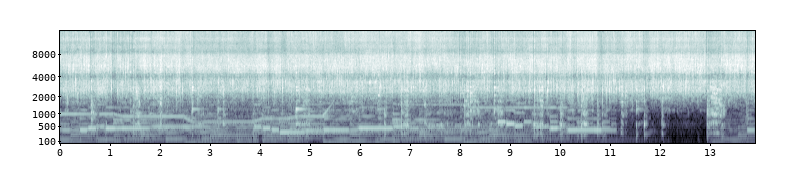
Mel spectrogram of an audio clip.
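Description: Garlic and sliced onions sizzling steadily in hot oil in a wok, stirred with a metal ladle.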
